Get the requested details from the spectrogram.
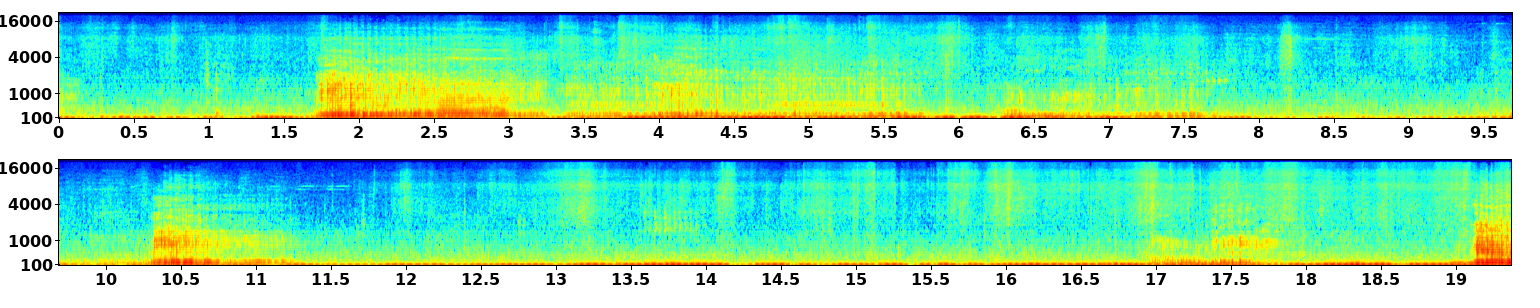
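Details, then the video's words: American bison fighting during the rutting season on the Peace River Ranch near Fort St. John, British Columbia, Canada: deep, rumbling roars rise in loud bursts near two, ten and seventeen seconds over a steady low growl. "BISON FIGHT IT OUT IN RUTTING SEASON"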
